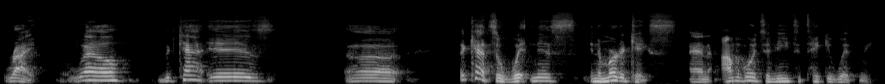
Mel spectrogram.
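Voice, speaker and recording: A man's voice: fairly high pitch, slow pace, slightly rough, heavily acted. A man reading the part of a cocky, flirtatious agent in an amateur film table read, casual and swaggering. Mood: awkward, bluffing. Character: cocky flirtatious man, undercover agent posing as police sergeant. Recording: home remote table-read recording.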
